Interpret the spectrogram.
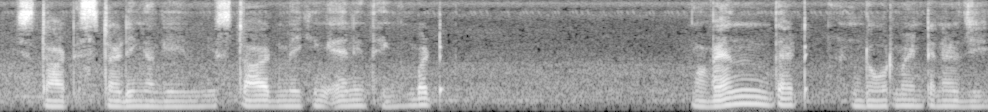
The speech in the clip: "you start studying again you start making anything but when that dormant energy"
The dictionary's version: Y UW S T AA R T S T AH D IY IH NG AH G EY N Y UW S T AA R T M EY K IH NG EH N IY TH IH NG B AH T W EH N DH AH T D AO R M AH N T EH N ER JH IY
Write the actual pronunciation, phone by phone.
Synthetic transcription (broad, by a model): S T AA R T S T AH D IY IH NG AH G EY N Y UW S T AA R T M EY K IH NG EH N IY T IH NG B AH T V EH N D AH T D AO R M AH N T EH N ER JH IY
